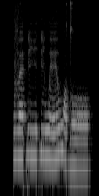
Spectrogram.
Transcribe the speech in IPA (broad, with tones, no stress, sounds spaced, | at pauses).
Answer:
v ɛ˧ ɗ iː˧ ɗ i˧ w eː˨˦ w ɔ˨ d oː˨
